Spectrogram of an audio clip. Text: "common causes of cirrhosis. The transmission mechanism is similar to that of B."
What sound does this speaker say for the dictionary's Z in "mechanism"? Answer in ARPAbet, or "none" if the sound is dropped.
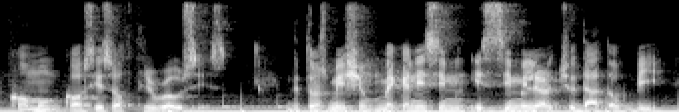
S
